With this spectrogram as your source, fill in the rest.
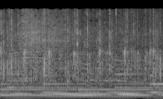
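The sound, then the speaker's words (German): A church audience claps steadily for a couple of seconds, a dense crackling wash of many hands giving God a round of applause to show thanks, while a held instrumental chord drones underneath. “Ey, lass uns Gott doch nochmal einen Applaus dafür geben.”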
